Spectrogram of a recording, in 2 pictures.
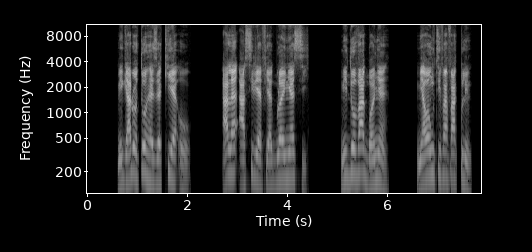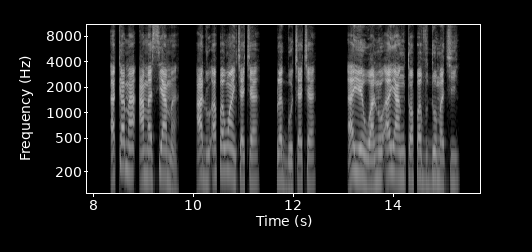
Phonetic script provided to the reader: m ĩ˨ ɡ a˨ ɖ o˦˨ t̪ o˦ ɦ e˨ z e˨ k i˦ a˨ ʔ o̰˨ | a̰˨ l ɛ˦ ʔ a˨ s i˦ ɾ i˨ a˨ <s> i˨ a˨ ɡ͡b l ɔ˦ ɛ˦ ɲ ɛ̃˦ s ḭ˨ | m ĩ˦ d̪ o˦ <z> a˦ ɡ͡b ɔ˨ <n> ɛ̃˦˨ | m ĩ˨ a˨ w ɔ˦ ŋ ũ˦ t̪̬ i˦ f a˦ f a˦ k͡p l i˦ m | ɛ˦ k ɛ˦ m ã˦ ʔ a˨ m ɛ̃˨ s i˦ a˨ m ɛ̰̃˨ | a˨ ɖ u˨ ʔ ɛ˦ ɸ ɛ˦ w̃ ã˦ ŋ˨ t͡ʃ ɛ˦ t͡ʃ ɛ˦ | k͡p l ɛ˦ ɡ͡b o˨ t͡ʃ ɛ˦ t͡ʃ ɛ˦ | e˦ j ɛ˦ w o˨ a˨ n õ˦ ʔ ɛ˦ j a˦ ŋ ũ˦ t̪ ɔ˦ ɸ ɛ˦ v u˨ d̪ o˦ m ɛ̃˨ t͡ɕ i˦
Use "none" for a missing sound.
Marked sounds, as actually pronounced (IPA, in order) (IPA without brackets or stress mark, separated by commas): f, v, ɲ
